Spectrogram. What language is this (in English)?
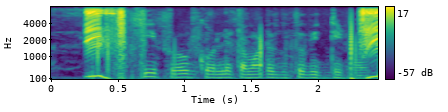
Bangla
